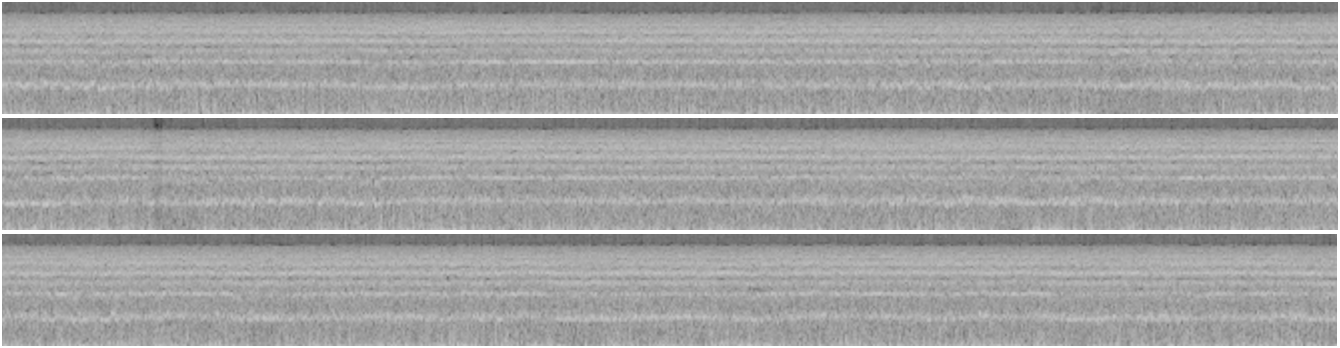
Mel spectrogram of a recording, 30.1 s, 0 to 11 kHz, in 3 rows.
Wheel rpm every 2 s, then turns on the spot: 230, 220, 230, 230, 220, 220, 230, 230, 230, 230, 230, 230, 230, 230, 230.
none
